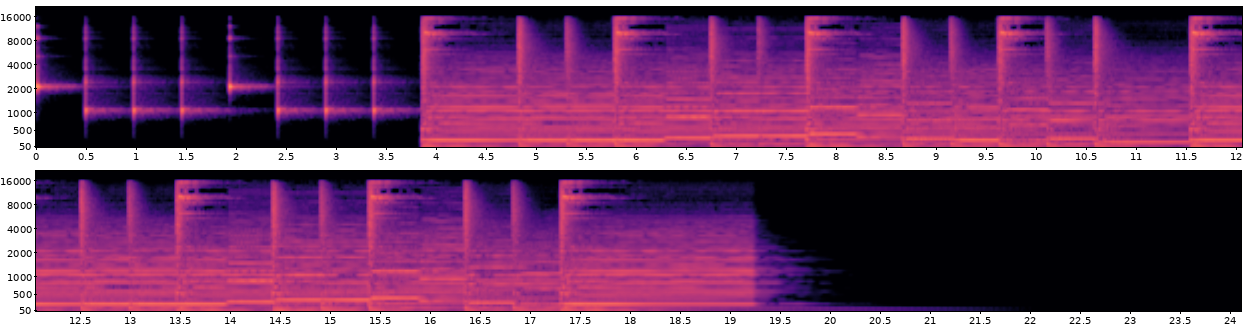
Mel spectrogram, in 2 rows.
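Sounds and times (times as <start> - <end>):
fast English melody: 3.9 - 19.8.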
